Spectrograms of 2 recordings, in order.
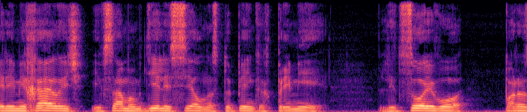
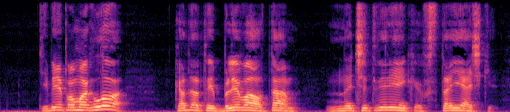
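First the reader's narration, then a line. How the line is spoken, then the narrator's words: Loud mechanical shout. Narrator (Russian): Закричал на весь дворик его механический приятель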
